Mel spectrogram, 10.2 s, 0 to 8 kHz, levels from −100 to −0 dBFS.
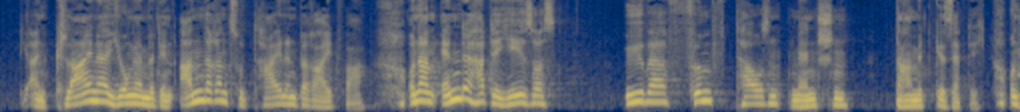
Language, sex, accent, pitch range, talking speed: German, male, German, 120-180 Hz, 130 wpm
